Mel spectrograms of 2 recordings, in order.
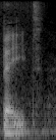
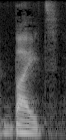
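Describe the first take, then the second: First: The vowel is a steady sound, like 'ay'. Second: The vowel glides as a diphthong, like 'eye'. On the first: This is the form most people actually use. "the vast majority of people, even when speaking modern standard Arabic, will still say bait" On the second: This is the formal standard form some teachers expect. "There's a special diphthong there"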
